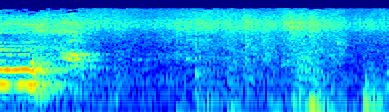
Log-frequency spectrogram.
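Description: A toddler's long, held high-pitched vocal squeal that cuts off just after the start, followed by quiet with a brief faint high sound and a soft low thump near the end.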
